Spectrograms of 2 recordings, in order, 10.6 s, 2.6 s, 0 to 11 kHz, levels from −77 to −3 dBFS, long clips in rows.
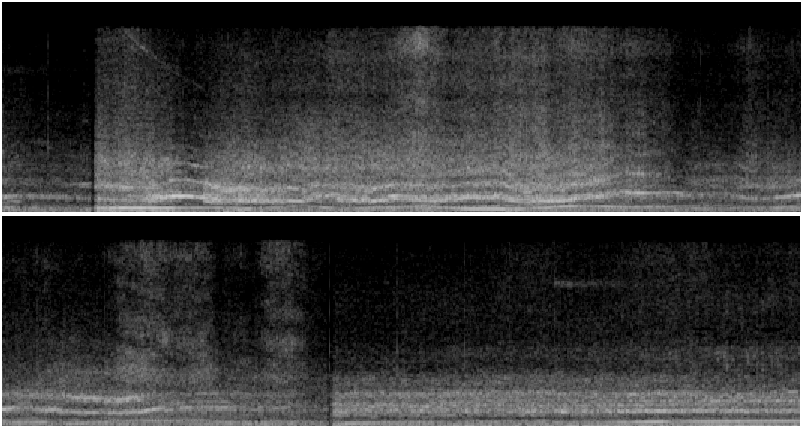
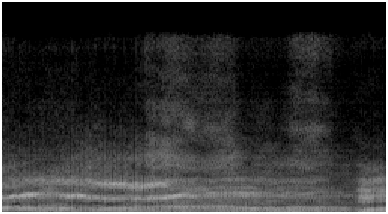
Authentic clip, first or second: first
